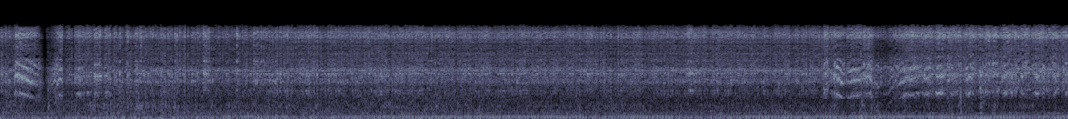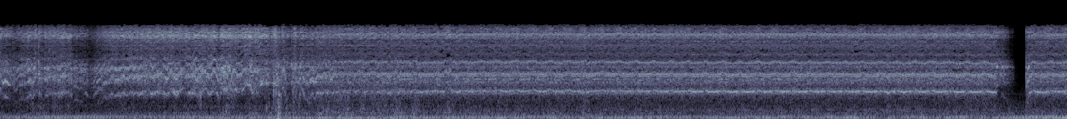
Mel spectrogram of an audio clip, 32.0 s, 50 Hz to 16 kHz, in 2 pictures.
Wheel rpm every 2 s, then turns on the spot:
150, 230, 230, 230, 230, 230, 160, 210, 160, 230, 270, 280, 280, 280, 280, 170.
none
